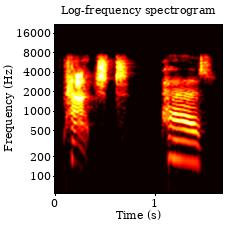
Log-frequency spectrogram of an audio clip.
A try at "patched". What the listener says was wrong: So you're skipping over the CH.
